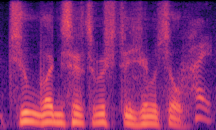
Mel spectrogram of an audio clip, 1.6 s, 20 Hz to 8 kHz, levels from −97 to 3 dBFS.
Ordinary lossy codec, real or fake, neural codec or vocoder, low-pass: none; fake; codec, 16 kHz, 0.8 kbps, ZipCodec; none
